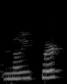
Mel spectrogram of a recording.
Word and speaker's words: Neufert: Se pronuncia Neufert, se escribe Neufert.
